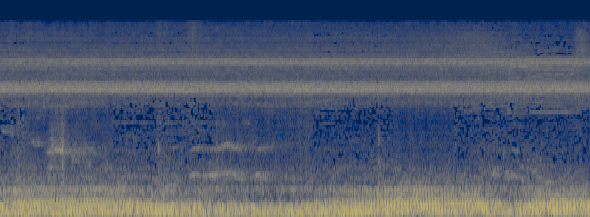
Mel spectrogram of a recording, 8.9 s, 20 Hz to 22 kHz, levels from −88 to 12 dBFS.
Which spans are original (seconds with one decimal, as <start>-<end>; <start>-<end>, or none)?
0.0-0.4; 1.7-3.2; 4.7-5.9; 6.8-8.9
